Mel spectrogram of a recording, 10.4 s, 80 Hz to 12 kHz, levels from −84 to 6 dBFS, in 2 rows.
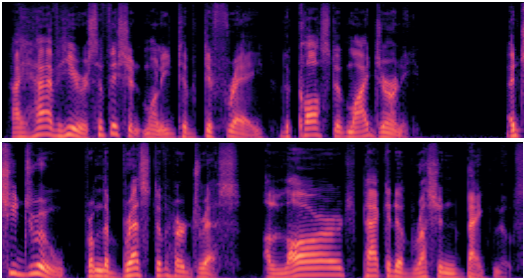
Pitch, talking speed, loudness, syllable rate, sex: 120 Hz, 160 wpm, -21 LUFS, 4.4 syllables/s, male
